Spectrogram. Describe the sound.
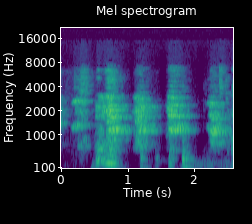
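Dogs barking in a few loud, rough bursts with strong harmonics, separated by short gaps, with no talk.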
